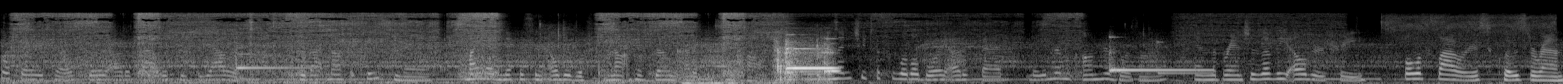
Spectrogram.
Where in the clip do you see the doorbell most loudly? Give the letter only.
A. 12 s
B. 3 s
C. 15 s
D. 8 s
D.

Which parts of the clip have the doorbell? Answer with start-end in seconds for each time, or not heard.
2.3-3.1, 6.8-8.4, 11.1-12.2.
